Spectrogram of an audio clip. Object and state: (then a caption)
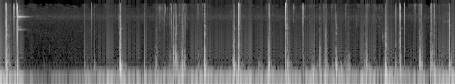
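Metal pick scraping a silicone ear. A metal dental pick scrapes inside the hollow ear canal of a white, soft silicone ear on a binaural microphone. The scraping comes as a rapid run of short, dry scratches and clicks over a heavy low rumble, with brief bright ticks at the start.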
